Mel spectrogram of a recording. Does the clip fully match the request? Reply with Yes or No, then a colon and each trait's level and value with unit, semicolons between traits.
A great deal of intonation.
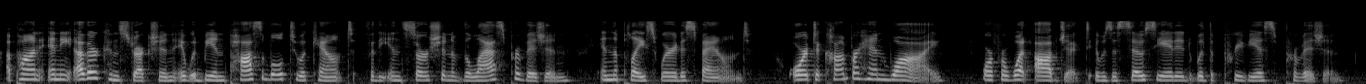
No: average, 3.5 semitones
